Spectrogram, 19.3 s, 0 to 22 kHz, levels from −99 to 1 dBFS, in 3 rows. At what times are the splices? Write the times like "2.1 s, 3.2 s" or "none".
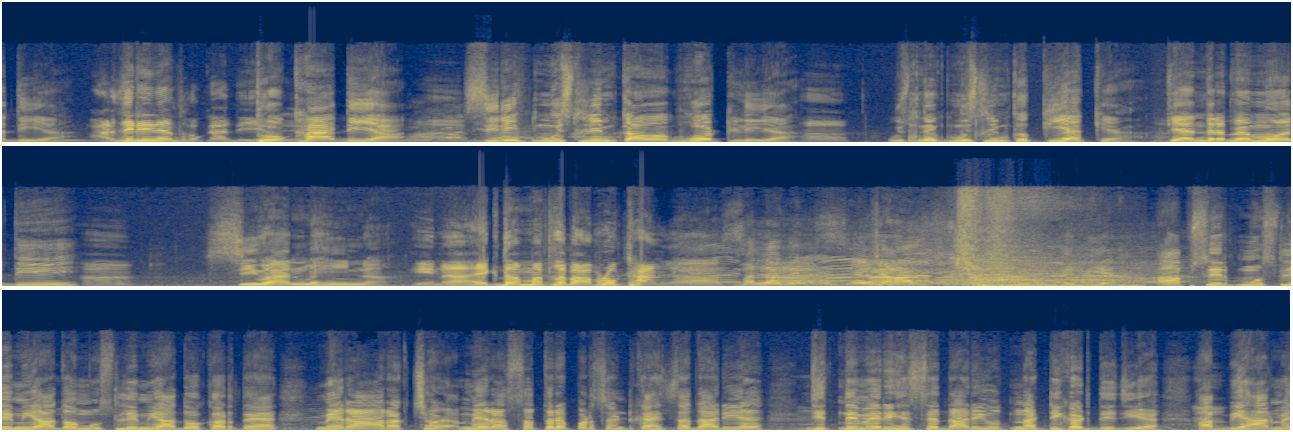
5.6 s, 11.8 s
